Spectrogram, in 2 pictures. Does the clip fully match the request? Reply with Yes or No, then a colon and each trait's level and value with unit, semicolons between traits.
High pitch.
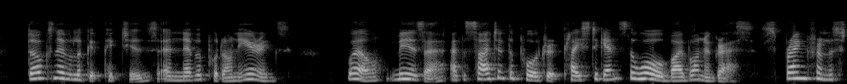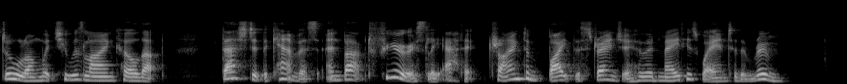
Yes: high, 220 Hz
